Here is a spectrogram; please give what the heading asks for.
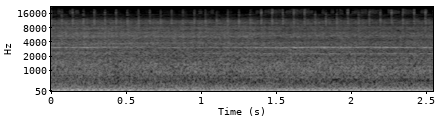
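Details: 1985 BMW 635CSi at idle after annual maintenance and alternator field-wire fix, transmission fluid warm: smooth, even idle with a steady low rumble and faint constant high note, no knocks or groaning; engine and steering pump sound healthy.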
